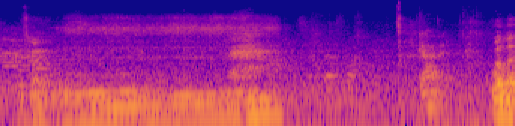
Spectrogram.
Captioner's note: imitates zipping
